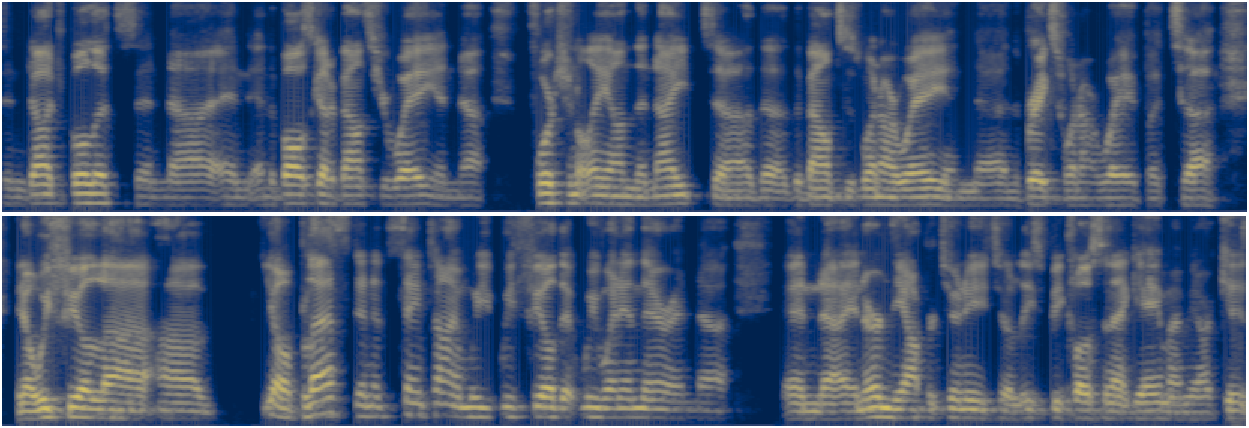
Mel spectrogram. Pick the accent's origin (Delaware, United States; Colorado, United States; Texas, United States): Colorado, United States; moved away as an adult; also born or lived in Washington; now in Alabama, United States; growing up in Colorado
